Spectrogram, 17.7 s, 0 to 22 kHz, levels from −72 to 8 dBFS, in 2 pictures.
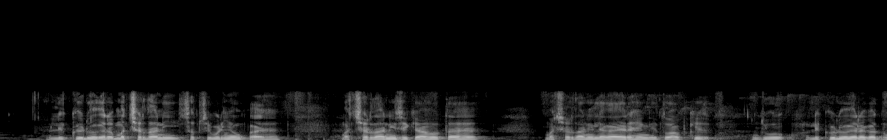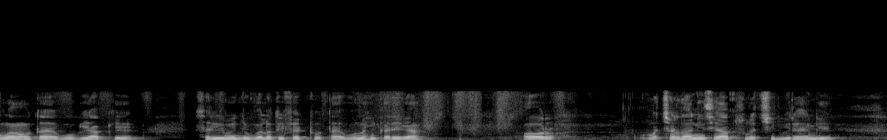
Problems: constant background noise, background conversations at intervals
